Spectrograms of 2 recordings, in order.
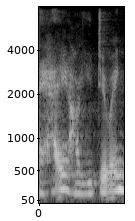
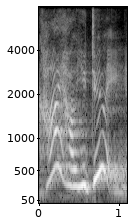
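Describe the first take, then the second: First: Softer, gentle hello matching low energy; low-key greeting. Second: High, loud and upbeat hello; bright greeting. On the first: Shown as a demonstration. Teacher greeting a tired client, soft and gentle. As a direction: meet them where they are, quietly. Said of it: "meet them where they are". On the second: Retold or imitated. Calling a family member, a bright high greeting. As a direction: greet them full of energy.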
